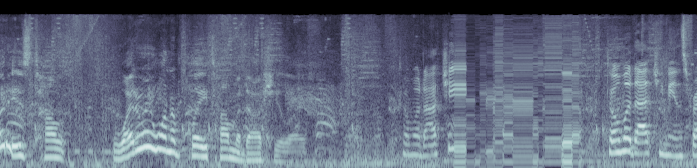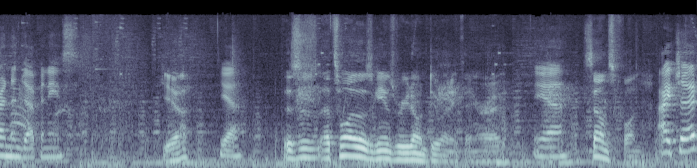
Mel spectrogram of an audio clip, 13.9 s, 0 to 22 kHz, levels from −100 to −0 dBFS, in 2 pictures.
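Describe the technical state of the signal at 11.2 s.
At 11.2 s the signal is intact, with no audible fault at that point.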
